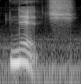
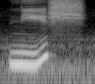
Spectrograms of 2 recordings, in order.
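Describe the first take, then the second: First: The word does not rhyme with sheesh. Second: The word rhymes with sheesh. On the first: "the more common one" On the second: "Niche rhymes with sheesh"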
